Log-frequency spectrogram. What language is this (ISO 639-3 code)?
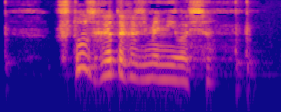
bel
